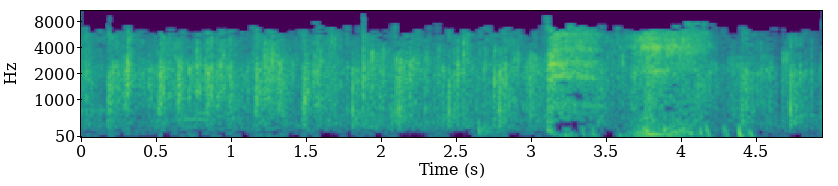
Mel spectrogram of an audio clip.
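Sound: audience clapping hands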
